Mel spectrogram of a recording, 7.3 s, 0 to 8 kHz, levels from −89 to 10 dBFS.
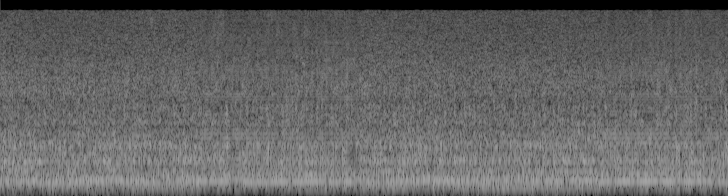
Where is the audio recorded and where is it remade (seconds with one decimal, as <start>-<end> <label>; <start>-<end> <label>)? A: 0.0-2.0 recorded; 2.0-3.6 remade; 3.6-6.0 recorded; 6.0-7.3 remade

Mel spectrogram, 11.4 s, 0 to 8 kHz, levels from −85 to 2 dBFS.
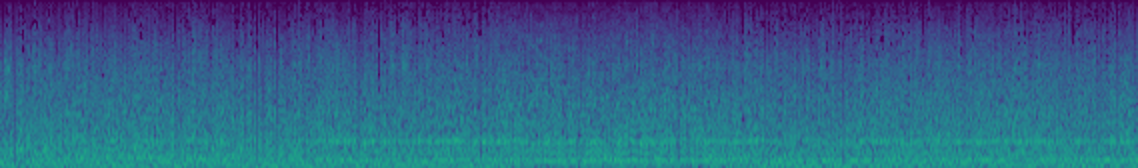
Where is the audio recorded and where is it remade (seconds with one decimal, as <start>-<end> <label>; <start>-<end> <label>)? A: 0.0-5.1 recorded; 5.1-7.1 remade; 7.1-11.4 recorded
